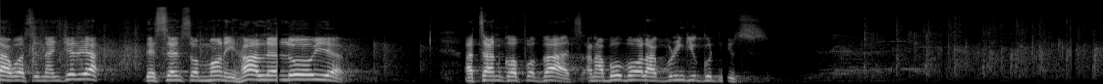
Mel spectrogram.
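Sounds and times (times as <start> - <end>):
speech: 0.0 - 3.6, 4.6 - 7.7
audience clapping: 0.0 - 4.5, 8.3 - 11.0.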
